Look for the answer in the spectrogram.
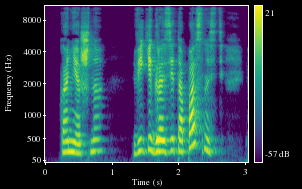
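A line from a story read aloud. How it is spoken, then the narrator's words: Worried exclamation. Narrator (Russian): переживая за подругу, воскликнула Наталья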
